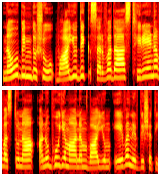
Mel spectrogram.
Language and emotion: Sanskrit, neutral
